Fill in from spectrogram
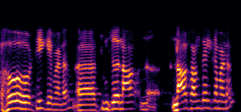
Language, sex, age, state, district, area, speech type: Marathi, male, 45-60, Maharashtra, Jalna, urban, conversation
